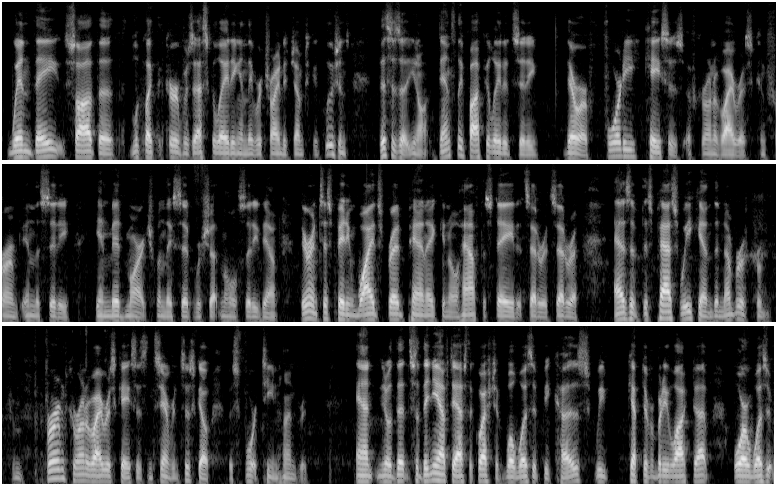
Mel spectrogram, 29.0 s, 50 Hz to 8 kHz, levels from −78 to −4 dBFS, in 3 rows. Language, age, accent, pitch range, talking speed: English, 50-69, American, 95-115 Hz, 210 wpm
